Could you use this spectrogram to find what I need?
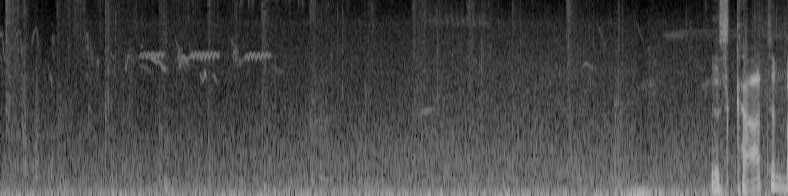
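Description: Footsteps tread on grass.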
